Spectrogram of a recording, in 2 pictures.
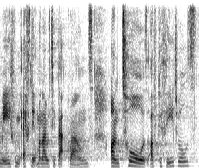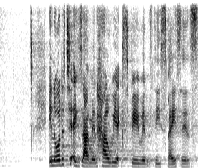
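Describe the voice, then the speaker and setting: A woman's fairly low voice with a Birmingham accent and ordinary pitch variation. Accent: Brummie. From Birmingham, England. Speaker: theologian. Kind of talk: conference talk.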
